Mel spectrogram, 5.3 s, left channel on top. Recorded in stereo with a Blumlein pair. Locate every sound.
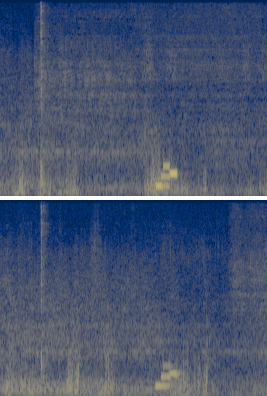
0.8 s a clap: 50° left, 1.4 m
3.1 s an alarm: 15° left, 1.0 m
